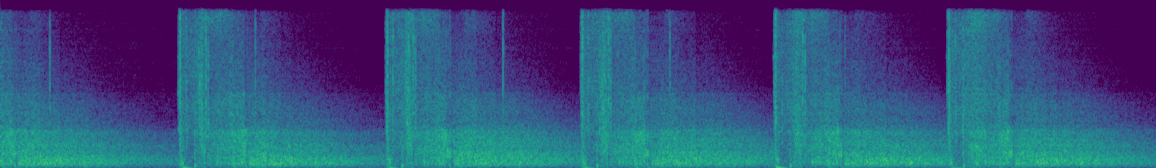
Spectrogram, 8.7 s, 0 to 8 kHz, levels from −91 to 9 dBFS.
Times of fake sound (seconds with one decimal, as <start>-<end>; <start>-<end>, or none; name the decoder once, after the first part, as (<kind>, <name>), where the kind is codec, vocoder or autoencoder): none

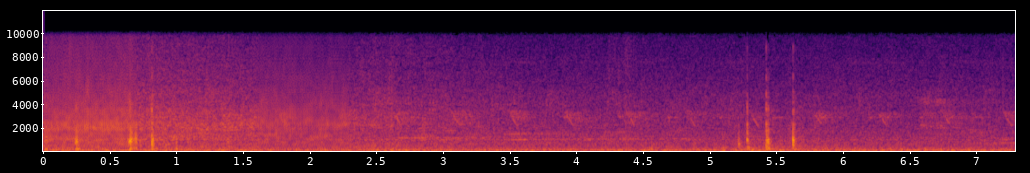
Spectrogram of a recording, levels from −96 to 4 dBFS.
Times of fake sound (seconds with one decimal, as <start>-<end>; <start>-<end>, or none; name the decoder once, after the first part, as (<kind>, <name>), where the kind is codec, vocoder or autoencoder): 0.0-0.7 (vocoder, Vocos); 1.6-2.3

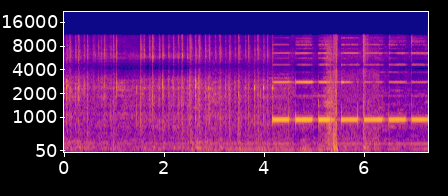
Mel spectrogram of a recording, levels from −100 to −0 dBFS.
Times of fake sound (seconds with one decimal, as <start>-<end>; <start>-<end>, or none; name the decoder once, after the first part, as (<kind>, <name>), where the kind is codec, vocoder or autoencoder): 0.6-2.5 (codec, SNAC); 4.6-5.4; 6.3-7.3

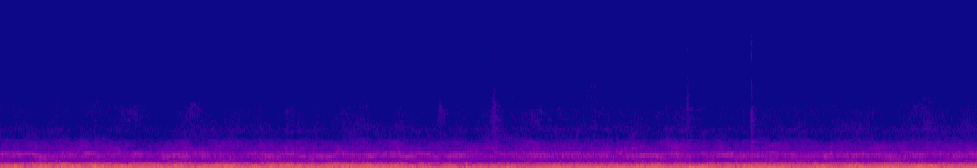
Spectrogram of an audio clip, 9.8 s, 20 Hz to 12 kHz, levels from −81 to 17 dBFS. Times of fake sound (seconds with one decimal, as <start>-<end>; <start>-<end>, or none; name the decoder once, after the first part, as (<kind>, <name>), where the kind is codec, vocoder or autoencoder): 0.0-5.4 (codec, DAC); 6.3-9.8

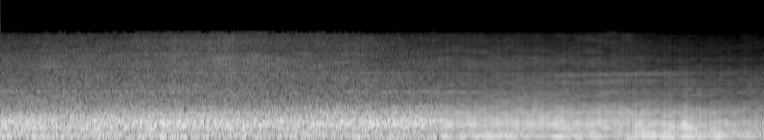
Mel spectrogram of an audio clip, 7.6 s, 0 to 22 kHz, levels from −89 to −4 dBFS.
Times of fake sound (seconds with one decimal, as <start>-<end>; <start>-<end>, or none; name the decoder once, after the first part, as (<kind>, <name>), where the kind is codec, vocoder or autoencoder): 4.4-7.6 (vocoder, Vocos)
